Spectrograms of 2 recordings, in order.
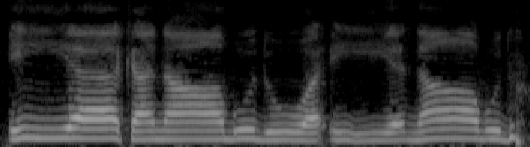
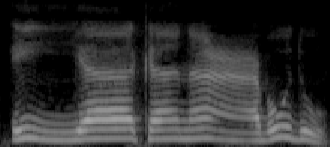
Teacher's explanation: العين الفصيحة أعمق بقليل من العين التي اعتدنا أن ننطقها بالعاميات · Shown in: second take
